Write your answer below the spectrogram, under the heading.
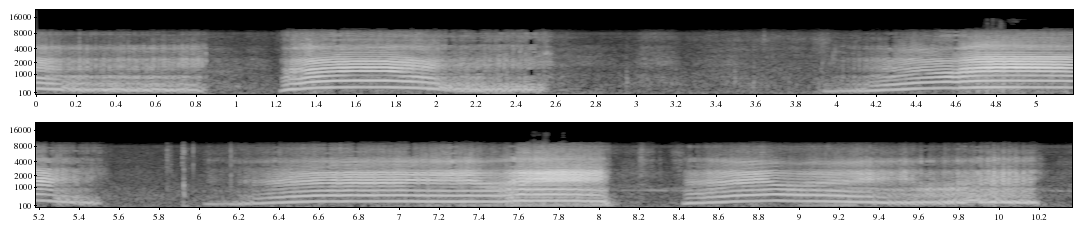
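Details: Cats fighting, a long recording of sound effects: drawn-out harmonic yowls rising and falling in arcs, four long wails each lasting one to two seconds, separated by short quiet gaps with low growling.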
